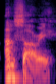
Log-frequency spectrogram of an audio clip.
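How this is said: It sounds genuine and heartfelt. The person truly regrets it. "And you know they meant it"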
